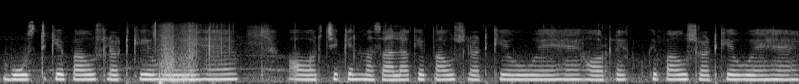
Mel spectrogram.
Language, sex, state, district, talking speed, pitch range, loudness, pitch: Hindi, female, Chhattisgarh, Raigarh, 155 wpm, 220-230 Hz, -14 LUFS, 225 Hz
